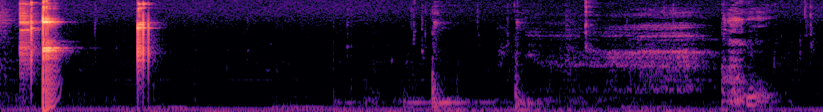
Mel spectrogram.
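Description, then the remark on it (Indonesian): Drinking glasses clink together as a group of men toasts, one bright sharp clink followed by a softer second one, then quiet handling and faint liquid or glass sounds. “Udah minum aja dulu. Yo, cheers boys. Cheers.”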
